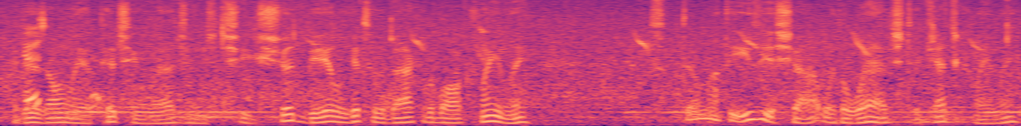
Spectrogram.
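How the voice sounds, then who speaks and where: A man giving live golf commentary in a measured, explanatory way. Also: lowish voice, expressive. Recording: loud outdoor noise.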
